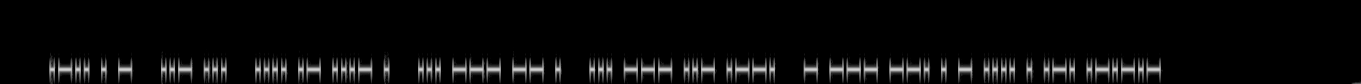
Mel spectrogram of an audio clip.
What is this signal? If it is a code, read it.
Morse code, heard as a keyed tone, about 27 wpm, 700 Hz. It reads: LET US HAVE SOME SOUP TOGETHER.
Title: Sentences from Top 1000 Words - Review Part 6 - 28wpm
